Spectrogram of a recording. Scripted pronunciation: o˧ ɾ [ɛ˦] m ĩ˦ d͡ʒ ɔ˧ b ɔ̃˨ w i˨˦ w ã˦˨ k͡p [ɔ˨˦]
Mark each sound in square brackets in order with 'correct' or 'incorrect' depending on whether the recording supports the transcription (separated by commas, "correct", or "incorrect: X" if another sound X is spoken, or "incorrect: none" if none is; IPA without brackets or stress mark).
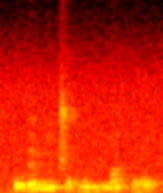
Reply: correct, correct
